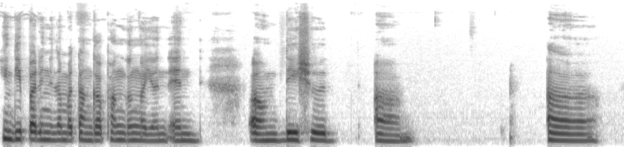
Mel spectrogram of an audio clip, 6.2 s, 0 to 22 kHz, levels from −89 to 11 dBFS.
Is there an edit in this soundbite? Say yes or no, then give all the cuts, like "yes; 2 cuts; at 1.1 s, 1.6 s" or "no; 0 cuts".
no; 0 cuts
